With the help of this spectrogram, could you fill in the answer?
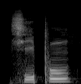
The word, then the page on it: sipuñ: Apatani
